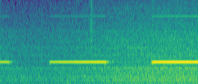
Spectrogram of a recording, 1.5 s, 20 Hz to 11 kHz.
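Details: 250-tonne mobile crane during its annual technical inspection: two sustained high beeps over a steady diesel rumble as the hook touches the end-stop limit switch, locking out hook-up and boom-down movements; limit switch warning.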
